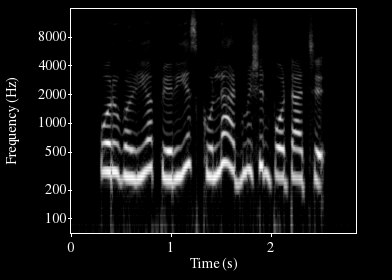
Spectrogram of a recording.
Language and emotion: Tamil, happy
